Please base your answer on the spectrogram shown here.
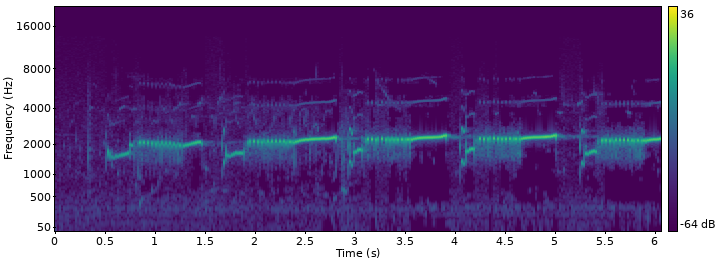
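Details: Terek sandpiper giving display calls at Lipovaya Gora–Verkhnee Sheykino on the Pra, Oka Nature Reserve, Russia, 30 April 2019. Five rhythmic phrases about a second apart, each a short upslurred note and then a rapid rattling trill under a clear, slightly rising ringing whistle.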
